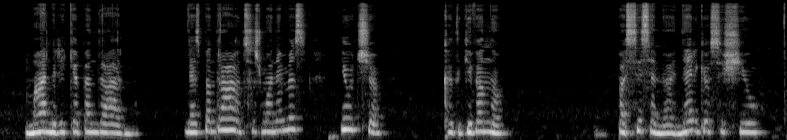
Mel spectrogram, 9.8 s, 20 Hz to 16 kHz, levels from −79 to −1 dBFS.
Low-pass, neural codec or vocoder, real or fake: 14.4 kHz; none; real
